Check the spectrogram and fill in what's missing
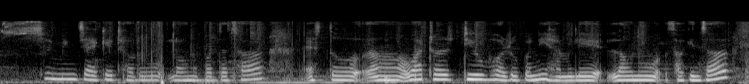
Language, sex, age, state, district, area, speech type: Nepali, female, 18-30, West Bengal, Darjeeling, rural, spontaneous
